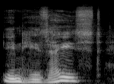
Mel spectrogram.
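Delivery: usual speaking voice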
